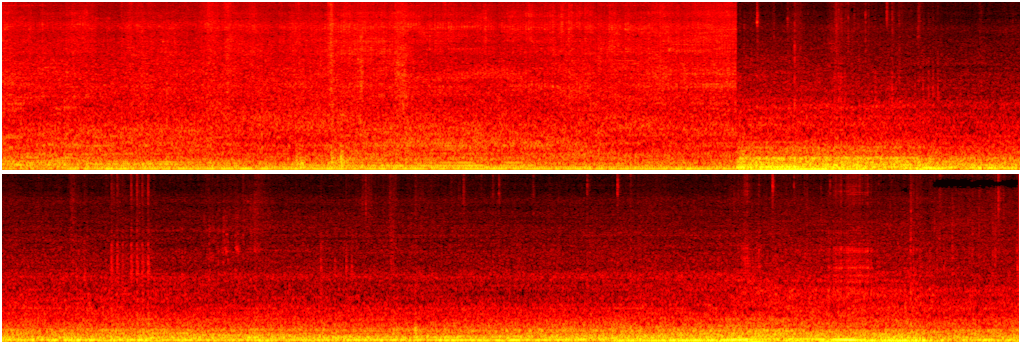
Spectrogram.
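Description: Car noise: a steady engine hum with a hiss over it, then about eleven seconds in an abrupt change to a louder, deep, steady rumble, like road noise heard from inside a moving car.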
